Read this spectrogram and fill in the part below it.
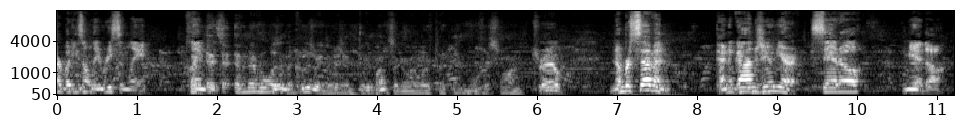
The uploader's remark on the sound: Live General Admission Wrestling Podcast straight from Ben's Silly Willy Lounge in Queens.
